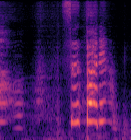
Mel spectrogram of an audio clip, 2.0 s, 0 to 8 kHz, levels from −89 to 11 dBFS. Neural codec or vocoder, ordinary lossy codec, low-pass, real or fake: codec, 16 kHz, about 1 kbps, DyCAST, with the encoder's durations; none; none; fake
